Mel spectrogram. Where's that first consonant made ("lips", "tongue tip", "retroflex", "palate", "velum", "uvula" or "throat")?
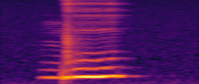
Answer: lips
